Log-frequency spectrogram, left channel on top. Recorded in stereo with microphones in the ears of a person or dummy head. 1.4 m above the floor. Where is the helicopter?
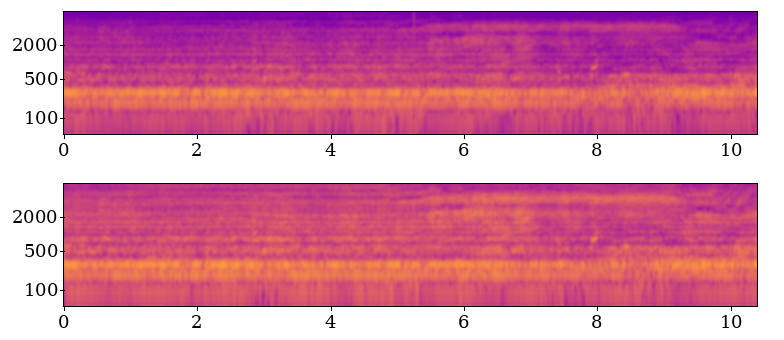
65° right (ahead or behind).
